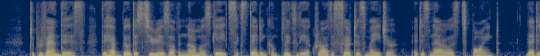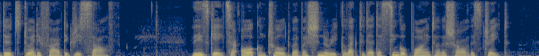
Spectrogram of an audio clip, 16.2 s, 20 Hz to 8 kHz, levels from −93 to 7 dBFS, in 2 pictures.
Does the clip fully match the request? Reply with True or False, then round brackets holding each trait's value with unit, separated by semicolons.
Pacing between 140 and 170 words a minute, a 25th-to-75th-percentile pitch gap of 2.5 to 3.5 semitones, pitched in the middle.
True (160 wpm; 2.9 semitones; 150 Hz)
